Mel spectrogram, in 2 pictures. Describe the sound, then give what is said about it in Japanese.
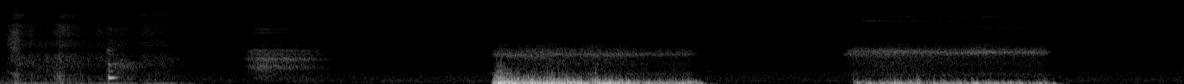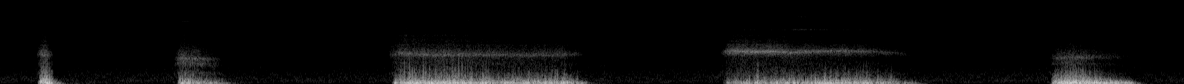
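Gentle breaths are blown into the ear as soft, airy whooshes, several longer puffs separated by silence, mixed with a few shorter breaths and one brief click. “お掃除する前にお耳の中を軽くふぅふぅとしていきますね。”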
